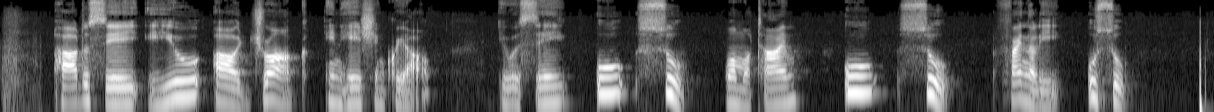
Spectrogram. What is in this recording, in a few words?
You are drunk in Haitian Creole, Ou sou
